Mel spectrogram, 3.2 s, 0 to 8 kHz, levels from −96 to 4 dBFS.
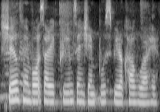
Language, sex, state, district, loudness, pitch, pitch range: Hindi, female, Arunachal Pradesh, Papum Pare, -16 LUFS, 195 Hz, 180-205 Hz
